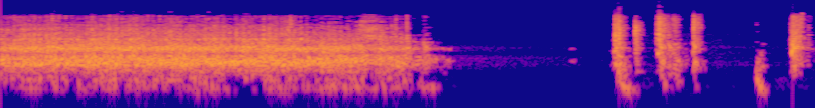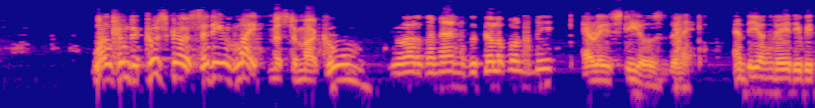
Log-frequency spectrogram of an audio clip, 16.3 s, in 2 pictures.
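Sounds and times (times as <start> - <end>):
single-engine plane taxiing up the strip: 0.0 - 4.4
speech: 9.4 - 16.3.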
